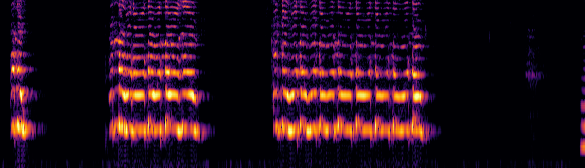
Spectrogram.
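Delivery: very fast, high-pitched, rapid-fire, rattled off. Leading a group through a hello rhyme game, saying hello very fast. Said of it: "Let's say hello as fast as we can".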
